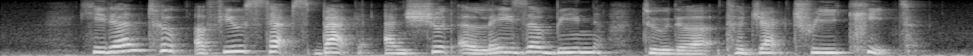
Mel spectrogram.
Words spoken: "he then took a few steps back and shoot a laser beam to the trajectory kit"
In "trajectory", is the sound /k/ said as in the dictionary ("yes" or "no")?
yes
